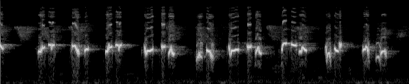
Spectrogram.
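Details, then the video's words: Morning ngropel song of a sooty-headed bulbul, long and melodious: a steady string of chirpy, liquid whistled phrases, each a quick rising-and-falling couplet, repeated about three times a second without a break. "Burung Trucuk Ngropel Panjang & Merdu Di Waktu Pagi"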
